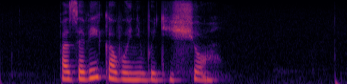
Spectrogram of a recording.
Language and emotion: Russian, neutral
